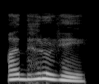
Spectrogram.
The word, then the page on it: ಅದರಟ್ಟು: adaraṭṭu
